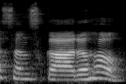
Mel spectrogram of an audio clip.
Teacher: संस्कारः में लगता है विसर्ग, उसी प्रकार हम उसका उच्चारण ह में करते हैं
